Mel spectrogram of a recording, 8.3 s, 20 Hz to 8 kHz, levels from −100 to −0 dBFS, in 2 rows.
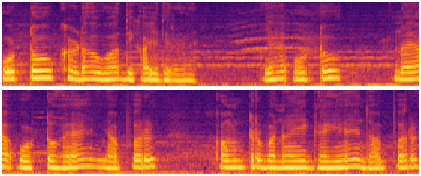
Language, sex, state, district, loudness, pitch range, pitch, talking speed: Hindi, male, Uttar Pradesh, Hamirpur, -14 LUFS, 185-210 Hz, 195 Hz, 150 wpm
